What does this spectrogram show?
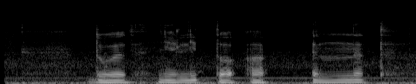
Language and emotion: Russian, neutral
